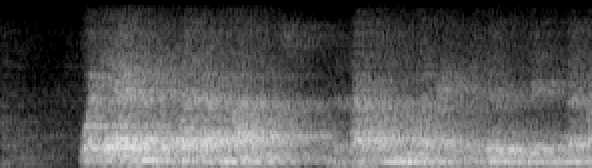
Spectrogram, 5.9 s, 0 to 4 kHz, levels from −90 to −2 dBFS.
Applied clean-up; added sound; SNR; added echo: none; none; none; reverberation time 2.2 s.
